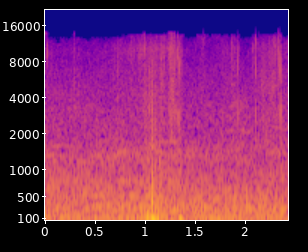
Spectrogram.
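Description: A man pats another man on the back during a hug.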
